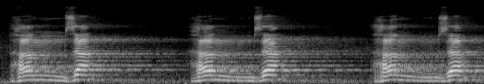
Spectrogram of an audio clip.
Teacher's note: حلق کے نیچے والے حصے سے ادا ہوتا ہے۔ جو مخرج ہا کا ہے وہی مخرج حمزہ کا بھی ہے، یعنی کہ حلق کے نیچے والے حصے سے حمزہ ادا ہوتا ہے اور ہا ادا ہوتا ہے۔ · जो मखर हा का है वही मखर हमजा का भी है यानी के हलक के नीचे वाले हिस्से से हमजा अदा होता है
